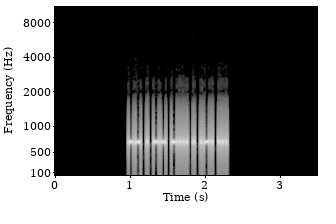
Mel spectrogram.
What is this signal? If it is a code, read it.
Morse code, heard as a keyed tone, about 50 wpm, 700 Hz. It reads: MEMBERS
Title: ES:S Suffix - Top 100 Words with Base Words 50wpm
